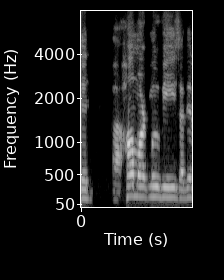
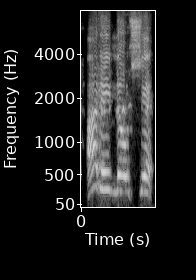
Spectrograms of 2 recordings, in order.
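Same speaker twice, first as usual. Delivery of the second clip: ordinary talk, nothing marked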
